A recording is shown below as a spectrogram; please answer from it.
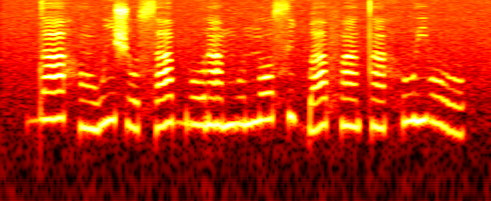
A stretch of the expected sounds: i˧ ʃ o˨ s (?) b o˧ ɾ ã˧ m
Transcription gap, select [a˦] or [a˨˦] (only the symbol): a˨˦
